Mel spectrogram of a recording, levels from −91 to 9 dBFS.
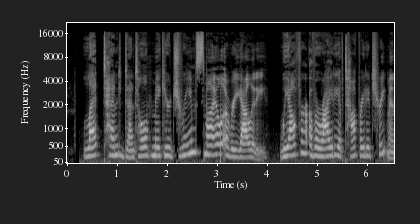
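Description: A loud pop hits this speech clip at 3.07 to 3.10 s, between "make your dream" and "a reality": a single sharp click peaking roughly 10 dB above the speech, which continues underneath. It is likely a voltage spike from a switch, plug, static discharge or driver glitch.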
